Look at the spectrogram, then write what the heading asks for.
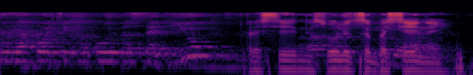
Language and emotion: Russian, neutral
